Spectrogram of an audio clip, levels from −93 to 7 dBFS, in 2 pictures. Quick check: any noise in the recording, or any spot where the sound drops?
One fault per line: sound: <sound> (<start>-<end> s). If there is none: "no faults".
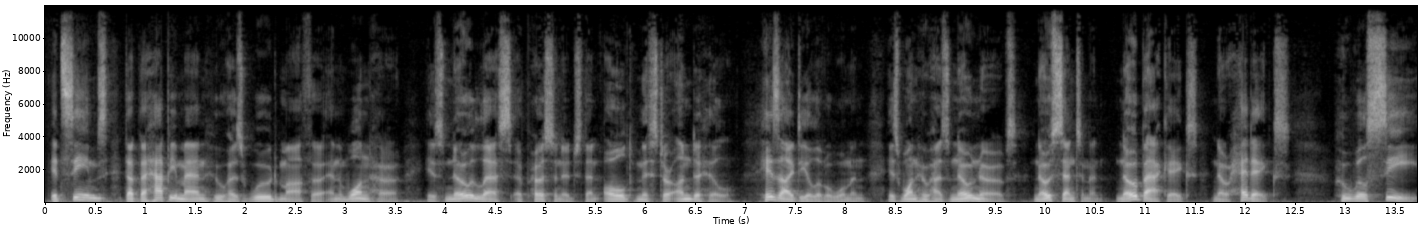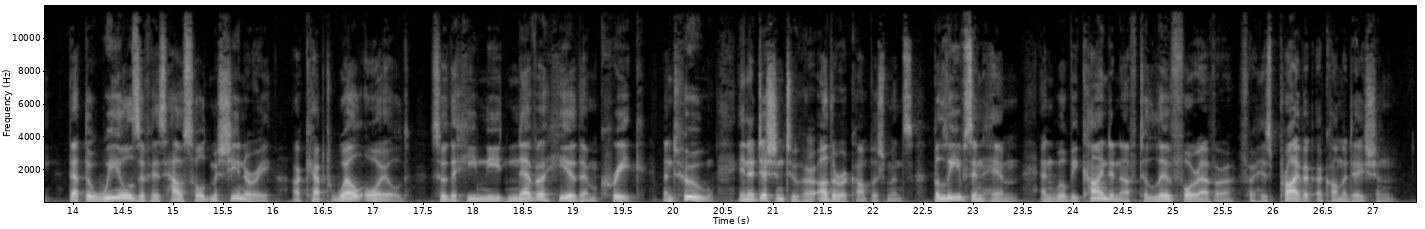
no faults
